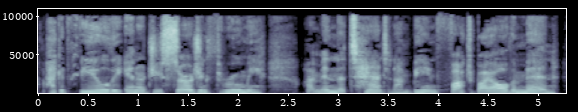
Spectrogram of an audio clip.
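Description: A woman reads an intimate first-person monologue in an audiobook, musing at a middle pitch. The sound is dry and close. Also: normal speed, a little mellow, dry recording. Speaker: narrator.

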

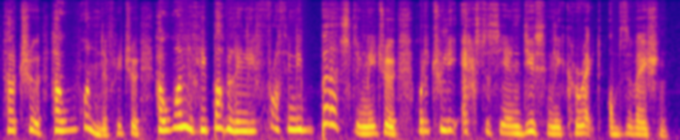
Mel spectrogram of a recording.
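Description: A man's voice: sits high, lively intonation, quick pace, no echo, pitched above the performer's own voice. A tiny robot that squeals and gushes with giddy, servile delight, as a man puts it on. The voice sits well above his own, swinging eagerly up and down. The recording is dry and close. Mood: ecstatic. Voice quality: squealing, gushing. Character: gushing little male security robot, ecstatically servile.

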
